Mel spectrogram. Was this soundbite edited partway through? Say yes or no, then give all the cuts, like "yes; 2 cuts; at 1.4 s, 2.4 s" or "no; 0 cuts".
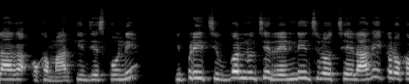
no; 0 cuts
